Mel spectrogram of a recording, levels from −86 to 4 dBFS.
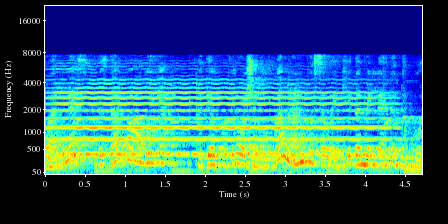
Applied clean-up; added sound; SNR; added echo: none; Bowed string instrument; 1 dB; reverberation time 1.0 s.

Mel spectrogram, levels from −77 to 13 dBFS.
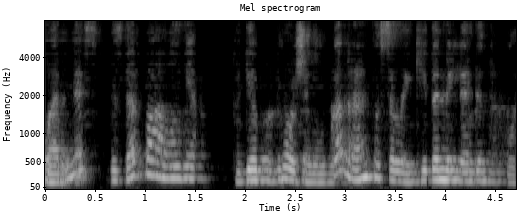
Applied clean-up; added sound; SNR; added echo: neural mask model DeepFilterNet 3.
